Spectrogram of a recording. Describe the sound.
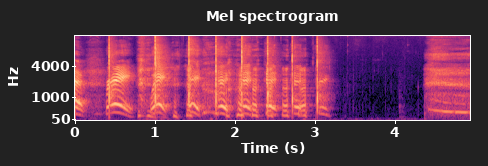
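About nine sharp hand claps land in a steady, unhurried rhythm, mixed with drawn-out voices whooping or laughing over them. A short pause follows, then someone starts speaking.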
